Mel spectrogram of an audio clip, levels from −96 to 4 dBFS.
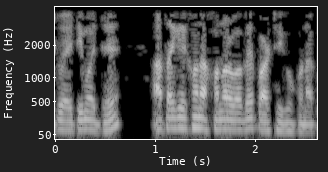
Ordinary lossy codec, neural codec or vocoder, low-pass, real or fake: none; none; 3.6 kHz; real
